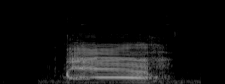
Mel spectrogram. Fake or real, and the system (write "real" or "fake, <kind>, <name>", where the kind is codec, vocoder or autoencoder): real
